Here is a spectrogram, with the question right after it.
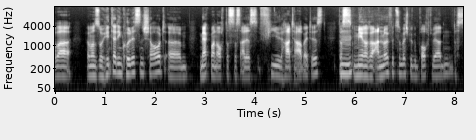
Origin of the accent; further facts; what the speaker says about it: Osnabrück, Lower Saxony, Germany; Ja, also für all die Unwissenden, ich bin aus Osnabrück. Das liegt etwas weiter weg.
